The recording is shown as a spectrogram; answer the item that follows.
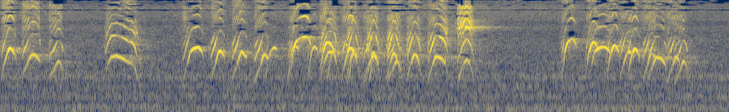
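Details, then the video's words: Hand-reared common babbler chicks calling: clustered, rapid squeaky chirps with arched, rising-falling notes, given in bursts through the clip over a low background hum. "COMMON BABBLERS( hand reared chicks )"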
